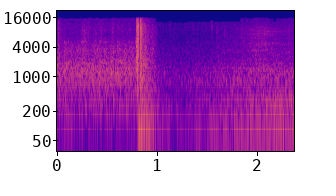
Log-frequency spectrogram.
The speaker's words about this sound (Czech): Přijelo velké nákladní auto a já do něj nastupuju po skupcích.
